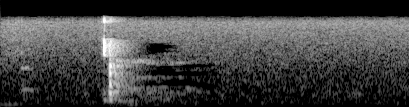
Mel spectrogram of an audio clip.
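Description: A single short, sharp click, like a snap, about half a second in, against near silence.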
